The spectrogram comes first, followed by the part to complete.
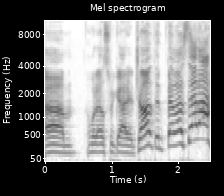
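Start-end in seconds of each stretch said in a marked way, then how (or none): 1.3-2.5 put-on angry Italian chef voice, louder and higher. Announcing the next name on the list, angry italian chef voice. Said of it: "You sound like an angered Italian chef".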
